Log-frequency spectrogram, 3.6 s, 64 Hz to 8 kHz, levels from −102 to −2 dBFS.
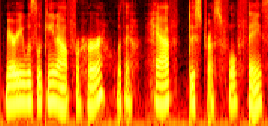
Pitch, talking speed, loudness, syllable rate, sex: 155 Hz, 185 wpm, -21 LUFS, 5.2 syllables/s, female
